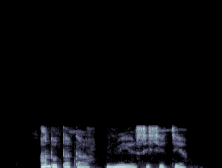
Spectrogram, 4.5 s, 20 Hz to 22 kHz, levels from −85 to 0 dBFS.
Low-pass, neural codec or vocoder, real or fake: 5.4 kHz; codec, 16 kHz, 8 kbps, FreqCodec, larger model; fake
